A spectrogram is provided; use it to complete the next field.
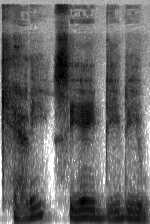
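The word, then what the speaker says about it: catty-corner: What You does know, it I even actually, it, we say kitty. I think it's actually caddy, Oh, Caddy. is it Because caddy corner? I've heard it pronounced that way, and I've seen it spelled that way.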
